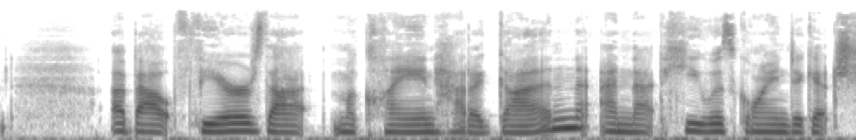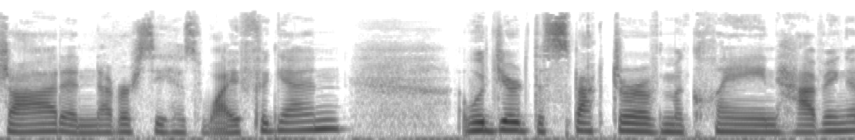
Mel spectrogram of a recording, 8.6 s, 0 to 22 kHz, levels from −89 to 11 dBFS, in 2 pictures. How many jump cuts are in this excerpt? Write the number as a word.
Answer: one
